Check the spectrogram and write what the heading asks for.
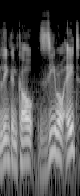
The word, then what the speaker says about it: Lynk & Co: Let's go with the Lincoln Co.08. That's also how you officially pronounce it.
